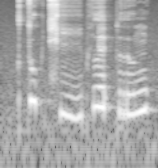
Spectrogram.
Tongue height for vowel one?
high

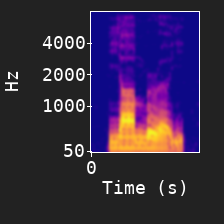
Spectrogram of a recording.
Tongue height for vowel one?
low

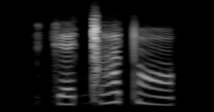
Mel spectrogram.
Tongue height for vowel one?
mid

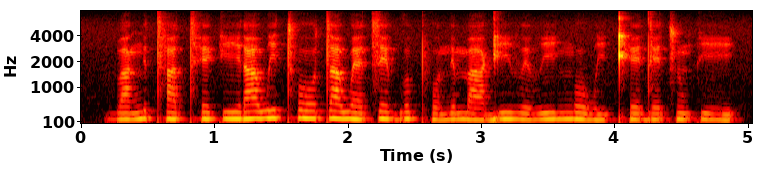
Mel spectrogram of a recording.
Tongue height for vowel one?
low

